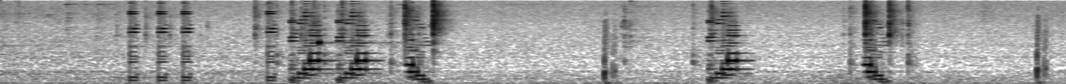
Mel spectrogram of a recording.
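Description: Short electronic beeps sound as menu items are chosen.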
